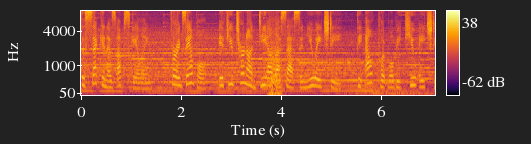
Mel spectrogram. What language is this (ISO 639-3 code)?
eng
